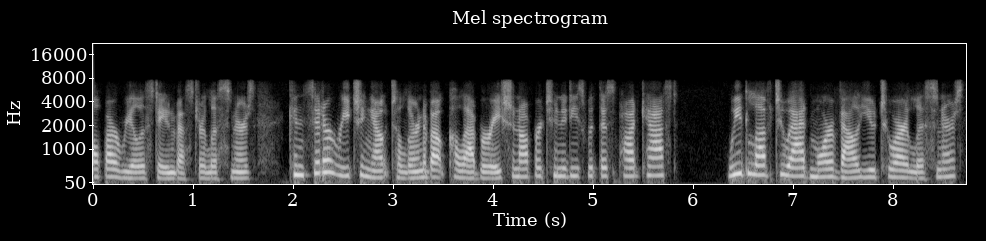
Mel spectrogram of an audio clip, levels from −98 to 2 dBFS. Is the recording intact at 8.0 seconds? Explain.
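No. At 8.0 seconds the speech carries AMR wideband (HD Voice) codec damage, and it runs through the whole clip. The codec models speech up to 6.4 kHz with a pulse-driven vocal tract filter, then fills the band above with shaped noise. Nothing is present above about 7.2 kHz. The degradation is plainly audible. The speech sounds rough and raspy, which points to one of the codec's two lowest rates, likely around 8.85 kbit/s.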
